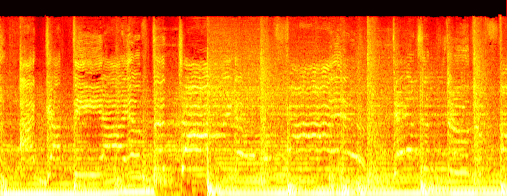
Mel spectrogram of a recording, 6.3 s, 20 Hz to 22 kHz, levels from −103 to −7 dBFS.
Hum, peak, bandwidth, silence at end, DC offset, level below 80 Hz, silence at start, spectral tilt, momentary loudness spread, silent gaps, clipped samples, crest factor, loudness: none; 0 dBFS; 16.5 kHz; 0 s; under 0.1%; -14 dBFS; 0 s; -4 dB/octave; 3 LU; none; under 0.1%; 12 dB; -13 LUFS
